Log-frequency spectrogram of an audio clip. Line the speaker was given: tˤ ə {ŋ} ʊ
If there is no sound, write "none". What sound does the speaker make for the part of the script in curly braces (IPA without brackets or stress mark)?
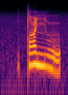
ɲ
